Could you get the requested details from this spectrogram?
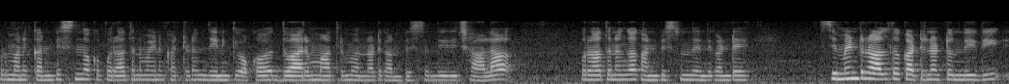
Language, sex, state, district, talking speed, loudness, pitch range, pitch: Telugu, female, Andhra Pradesh, Visakhapatnam, 155 wpm, -22 LUFS, 200-225 Hz, 210 Hz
